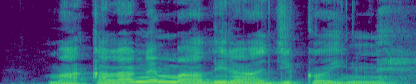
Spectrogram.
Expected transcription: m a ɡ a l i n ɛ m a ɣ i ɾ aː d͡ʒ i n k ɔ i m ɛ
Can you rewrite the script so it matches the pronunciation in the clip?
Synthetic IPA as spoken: m a k a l a n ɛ m a ð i ɾ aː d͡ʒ i k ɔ i n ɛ

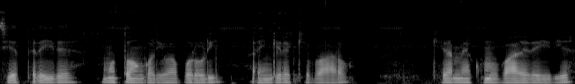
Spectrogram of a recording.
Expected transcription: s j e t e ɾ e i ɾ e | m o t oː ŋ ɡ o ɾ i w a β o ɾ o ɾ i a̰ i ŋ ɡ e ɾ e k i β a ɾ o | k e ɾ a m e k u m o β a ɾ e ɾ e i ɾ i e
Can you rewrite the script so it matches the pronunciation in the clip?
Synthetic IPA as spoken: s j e t e ɾ e i ɾ e | m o t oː ŋ ɡ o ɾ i w a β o ɾ o ɾ i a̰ i ŋ ɡ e ɾ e k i β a ɾ o | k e ɾ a m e k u m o β a ɾ e ɾ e i ɾ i e

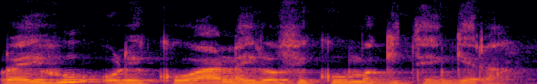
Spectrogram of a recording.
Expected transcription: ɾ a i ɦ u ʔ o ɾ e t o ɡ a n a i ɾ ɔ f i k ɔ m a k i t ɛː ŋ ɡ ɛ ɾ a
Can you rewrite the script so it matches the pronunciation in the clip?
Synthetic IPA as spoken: ɾ a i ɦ u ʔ o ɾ e k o a n a i ɾ ɔ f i k u m a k i t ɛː ŋ ɡ ɛ ɾ a

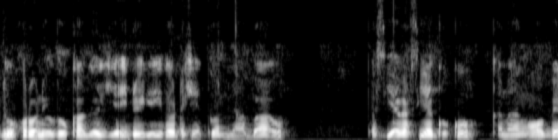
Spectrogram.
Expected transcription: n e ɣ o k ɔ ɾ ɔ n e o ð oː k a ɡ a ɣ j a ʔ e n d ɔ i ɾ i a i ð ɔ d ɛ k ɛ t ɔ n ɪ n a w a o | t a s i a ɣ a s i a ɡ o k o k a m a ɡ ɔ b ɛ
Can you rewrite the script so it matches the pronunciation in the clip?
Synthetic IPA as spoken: n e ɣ o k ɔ ɾ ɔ n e o ð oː k a ɡ a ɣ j a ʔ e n d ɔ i ɾ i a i ð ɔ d ɛ k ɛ t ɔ n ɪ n a b a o | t a s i a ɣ a s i a ɡ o k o k a n a ŋ ɔ b ɛ

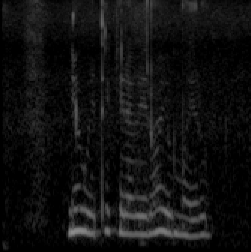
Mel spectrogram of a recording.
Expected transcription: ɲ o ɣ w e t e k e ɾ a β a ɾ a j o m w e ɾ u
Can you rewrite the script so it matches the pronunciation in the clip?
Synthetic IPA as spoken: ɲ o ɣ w e t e k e ɾ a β e ɾ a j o m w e ɾ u

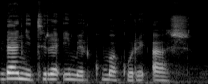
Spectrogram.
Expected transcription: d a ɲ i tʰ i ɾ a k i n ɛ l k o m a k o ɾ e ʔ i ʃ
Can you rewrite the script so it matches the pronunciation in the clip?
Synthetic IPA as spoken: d a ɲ i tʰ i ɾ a ʔ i m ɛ l k u m a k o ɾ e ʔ a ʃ

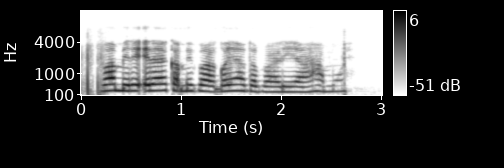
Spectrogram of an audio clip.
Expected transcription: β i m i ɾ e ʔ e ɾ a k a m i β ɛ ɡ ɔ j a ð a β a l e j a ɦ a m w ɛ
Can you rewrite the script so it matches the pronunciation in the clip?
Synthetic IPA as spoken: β a m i ɾ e ʔ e ɾ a k a m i β a ɡ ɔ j a ð a β a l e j a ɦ a m w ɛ

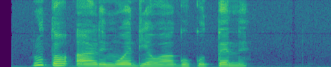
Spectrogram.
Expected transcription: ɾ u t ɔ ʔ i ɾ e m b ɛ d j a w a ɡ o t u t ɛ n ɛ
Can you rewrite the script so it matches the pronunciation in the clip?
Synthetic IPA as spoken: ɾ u t ɔ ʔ a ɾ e m w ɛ d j a w a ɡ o k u t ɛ n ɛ

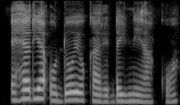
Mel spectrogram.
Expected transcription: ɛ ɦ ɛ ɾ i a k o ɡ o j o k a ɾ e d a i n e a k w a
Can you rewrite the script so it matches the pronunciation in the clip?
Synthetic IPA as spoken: ɛ ɦ ɛ ɾ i a ʔ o d o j o k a ɾ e d a i n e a k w a

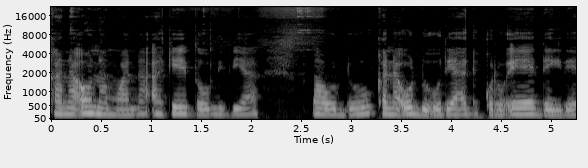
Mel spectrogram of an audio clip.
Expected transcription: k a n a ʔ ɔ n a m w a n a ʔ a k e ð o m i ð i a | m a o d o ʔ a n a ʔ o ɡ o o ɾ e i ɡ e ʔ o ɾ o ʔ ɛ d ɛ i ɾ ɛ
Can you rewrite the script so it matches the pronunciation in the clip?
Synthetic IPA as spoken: k a n a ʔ ɔ n a m w a n a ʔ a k e ð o m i ð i a | m a o d o k a n a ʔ o d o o ɾ e a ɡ e k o ɾ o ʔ ɛ d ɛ i ɾ ɛ

